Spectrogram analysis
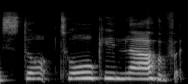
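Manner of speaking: body telling her to stop. Pretend. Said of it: "it was my body going".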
